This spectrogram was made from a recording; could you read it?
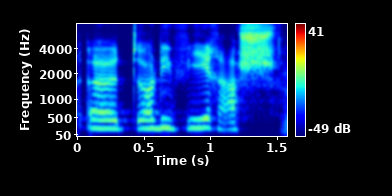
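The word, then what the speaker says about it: d'Oliveiras: Ein Tarantez von 1890, bottled 2024 von d'Oliveras. – Ja. – Wird so ausgesprochen? Ja. – Ferreira d'Oliveras, ja.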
